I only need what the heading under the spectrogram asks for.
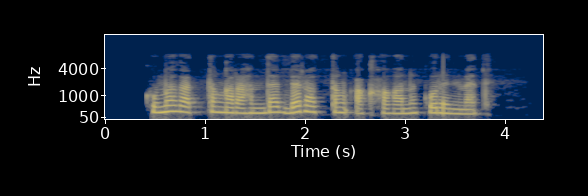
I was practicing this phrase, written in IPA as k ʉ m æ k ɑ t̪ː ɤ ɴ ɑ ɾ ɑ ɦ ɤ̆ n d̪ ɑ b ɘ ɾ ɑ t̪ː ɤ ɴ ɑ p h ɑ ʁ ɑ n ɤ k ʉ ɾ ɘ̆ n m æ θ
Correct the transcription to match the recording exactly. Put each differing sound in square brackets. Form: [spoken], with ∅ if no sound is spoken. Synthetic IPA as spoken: k ʉ m æ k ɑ t̪ː ɤ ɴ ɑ ɾ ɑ ɦ ɤ̆ n d̪ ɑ b ɘ ɾ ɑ t̪ː ɤ ɴ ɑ [q] h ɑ ʁ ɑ n ɤ k ʉ ɾ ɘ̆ n m æ θ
